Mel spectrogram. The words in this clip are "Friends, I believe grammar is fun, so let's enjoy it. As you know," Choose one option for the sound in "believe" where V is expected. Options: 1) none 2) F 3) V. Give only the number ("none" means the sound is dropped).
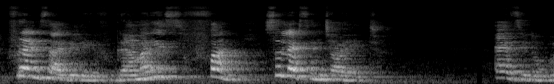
2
